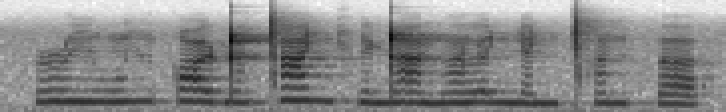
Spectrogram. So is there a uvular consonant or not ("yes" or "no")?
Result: yes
